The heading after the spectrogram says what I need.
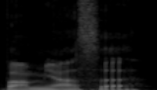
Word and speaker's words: Bamyasi: it up that it's technically pronounced Bamyasa even though that's an I.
